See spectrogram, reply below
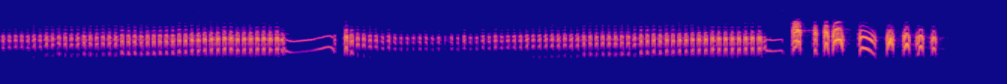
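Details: Rapid pulsed churring from a Bermuda petrel calling for a mate, a rising upslur midway, more pulsed purring, then a closing flurry of sharp stuttered arched notes.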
